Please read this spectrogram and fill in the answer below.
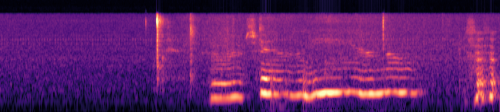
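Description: A woman humming a few held notes for about three seconds, after a sharp click about two seconds in.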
